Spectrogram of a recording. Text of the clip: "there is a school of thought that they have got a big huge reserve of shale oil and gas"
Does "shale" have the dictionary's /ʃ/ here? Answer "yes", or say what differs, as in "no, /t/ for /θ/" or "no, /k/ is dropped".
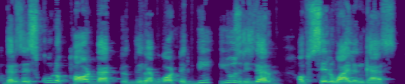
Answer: no, /s/ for /ʃ/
